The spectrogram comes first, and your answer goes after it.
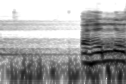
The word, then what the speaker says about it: अहल्या: तो इसका शुद्ध रूप होगा ए ऑप्शन, अहल्या शुद्ध है। हम जो उच्चारण करते हैं अहिल्या, वो अशुद्ध उच्चारण है।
